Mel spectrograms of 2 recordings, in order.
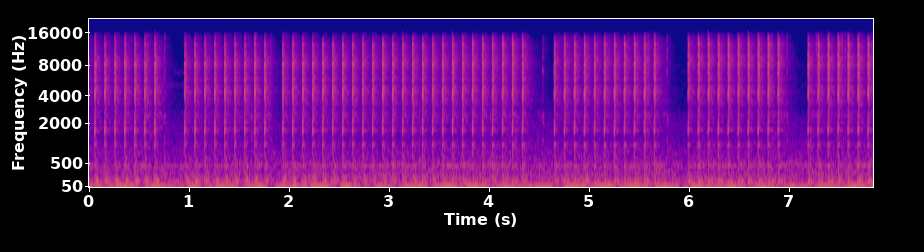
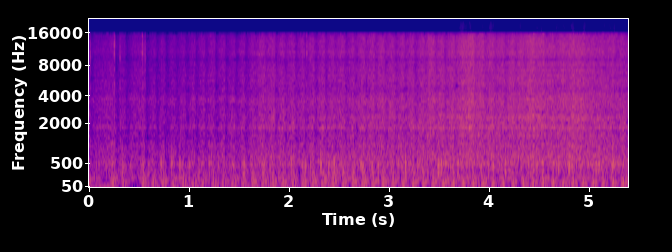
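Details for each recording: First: Philips GC7620 steam iron with hot soleplate, steam button pressed: fast buzzing pulses in one-second bursts as the water pump runs, but no steam comes out; pump valve broken, fixed by replacing the pump. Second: Philips GC7620 steam iron after replacing the water pump with a cracked valve: with soleplate hot, pressing the water button gives a quick, soft pulsing pump buzz and rising steam hiss; pump now delivers water normally.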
